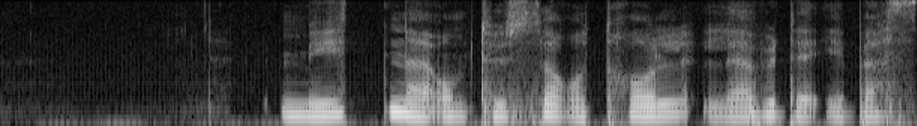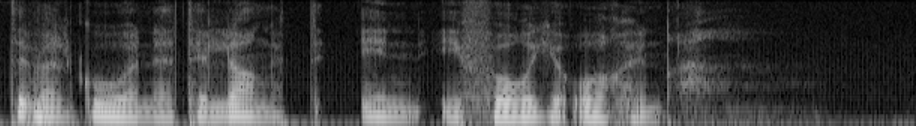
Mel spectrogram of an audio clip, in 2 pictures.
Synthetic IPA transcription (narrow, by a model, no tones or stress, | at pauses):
myːt̪n̩əʔʊmt̪ʰʉsəʁoːt̪ʰʁɔllɛʋd̪əʔiːbɛst̪əʋælɡoːənət̪ʰɪllɑŋt̪ | ɪniːfɔʁjə̰ʔoːʁhʉnd̪ʁə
